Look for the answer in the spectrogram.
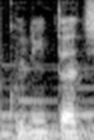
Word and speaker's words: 国立: あの国立っていう町はあの国立って書いてですね国あの国が立つって書いてあの国立って読むんですけど、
